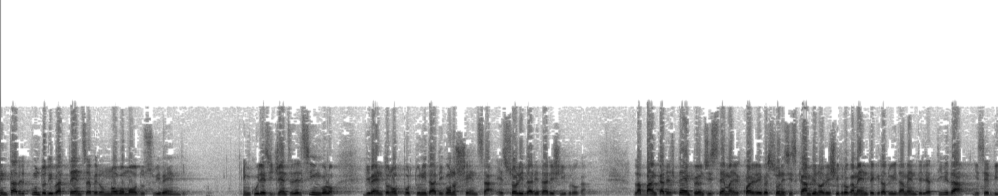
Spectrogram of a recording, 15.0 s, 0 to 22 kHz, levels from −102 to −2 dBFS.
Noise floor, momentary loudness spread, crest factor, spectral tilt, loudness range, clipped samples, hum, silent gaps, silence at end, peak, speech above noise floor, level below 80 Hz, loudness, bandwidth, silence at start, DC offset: -47 dBFS; 7 LU; 12 dB; -5.5 dB/octave; 3 LU; under 0.1%; none; none; 0 s; 0 dBFS; 35 dB; -52 dBFS; -12 LUFS; 10.5 kHz; 0 s; under 0.1%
